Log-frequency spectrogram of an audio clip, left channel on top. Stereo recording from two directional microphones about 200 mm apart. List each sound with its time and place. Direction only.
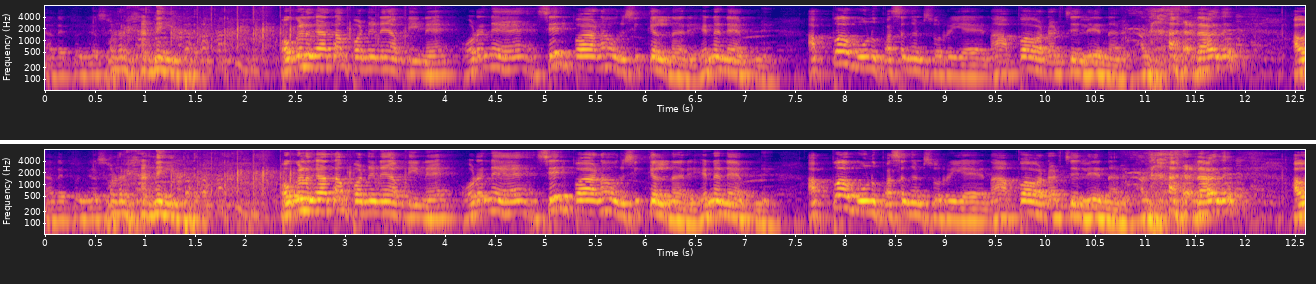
0.6 s a man's voice: 20° right (ahead or behind)
2.3 s a man's voice: 20° right (ahead or behind)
